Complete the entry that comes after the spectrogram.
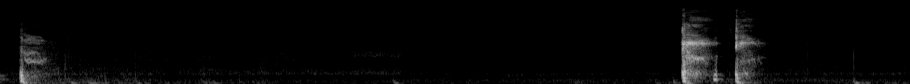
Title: # 155 it's a quiet good night cough but I still need to get this lil thing out xox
